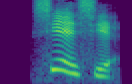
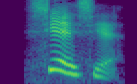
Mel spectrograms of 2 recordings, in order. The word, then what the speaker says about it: 谢谢: So this word is made up of two characters, and it's actually the same character said twice, both fourth tones meaning thanks. – 谢谢。 – Now, depending on where you are, you may hear the second character pronounced with a neutral tone, giving us 谢谢。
